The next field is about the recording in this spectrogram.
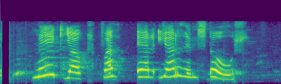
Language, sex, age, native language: Icelandic, female, 30-39, German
